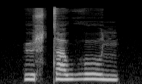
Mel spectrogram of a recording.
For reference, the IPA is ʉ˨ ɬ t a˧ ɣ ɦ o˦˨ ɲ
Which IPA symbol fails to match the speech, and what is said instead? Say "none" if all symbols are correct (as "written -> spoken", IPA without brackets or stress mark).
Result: ɣ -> w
